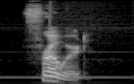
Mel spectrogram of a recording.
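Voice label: "froward", American English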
